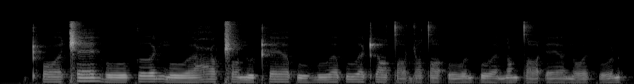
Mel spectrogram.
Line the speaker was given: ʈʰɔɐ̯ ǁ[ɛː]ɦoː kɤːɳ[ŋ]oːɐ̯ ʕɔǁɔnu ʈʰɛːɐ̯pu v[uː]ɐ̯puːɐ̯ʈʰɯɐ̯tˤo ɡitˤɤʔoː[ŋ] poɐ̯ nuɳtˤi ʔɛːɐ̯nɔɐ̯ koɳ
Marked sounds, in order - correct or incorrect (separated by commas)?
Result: correct, correct, correct, incorrect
